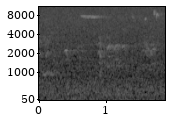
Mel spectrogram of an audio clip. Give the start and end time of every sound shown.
0s-2s: Canada Jay call
0s-2s: Golden-crowned Kinglet call

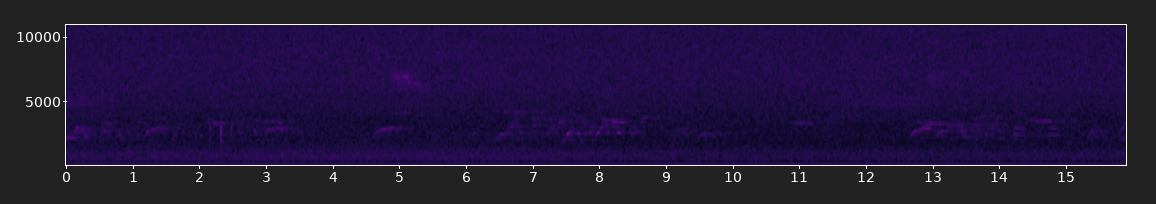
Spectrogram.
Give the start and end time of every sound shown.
0s-2s: Dark-eyed Junco song
0s-2s: Swainson's Thrush song
0s-6s: Swainson's Thrush call
2s-4s: Hermit Thrush song
2s-4s: woodpecker drumming
4s-6s: Chestnut-backed Chickadee call
4s-6s: Red-breasted Nuthatch song
6s-10s: Swainson's Thrush song
6s-16s: Hermit Thrush song
10s-14s: Dark-eyed Junco song
12s-14s: Swainson's Thrush call
14s-16s: Red-breasted Nuthatch song

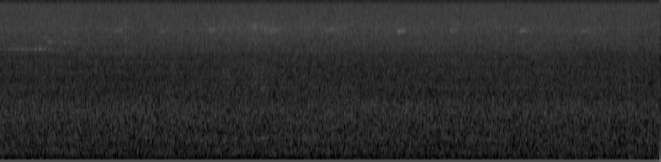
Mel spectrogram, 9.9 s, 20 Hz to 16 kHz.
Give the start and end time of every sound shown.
0s-2s: unidentified sound
2s-4s: insect buzz
2s-10s: Golden-crowned Kinglet call

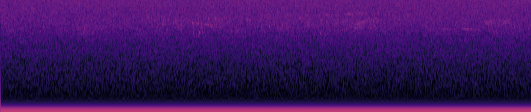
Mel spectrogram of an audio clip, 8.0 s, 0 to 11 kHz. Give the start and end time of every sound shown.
0s-4s: Pine Siskin call
4s-6s: Golden-crowned Kinglet song
6s-8s: warbler song

